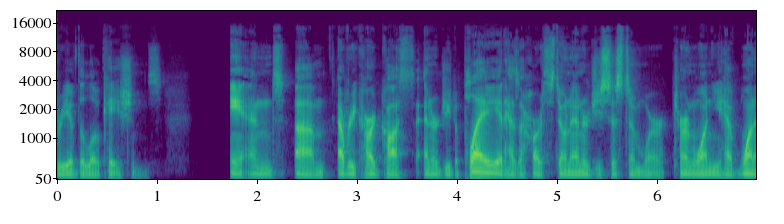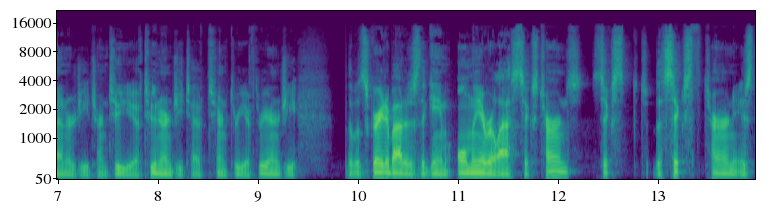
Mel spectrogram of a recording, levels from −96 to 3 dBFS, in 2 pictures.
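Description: No technical faults occur at any point in this speech recording.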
